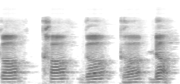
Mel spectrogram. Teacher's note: તો કે કંઠ્ય વ્યંજનો કોને કહેવાય? તો જે વ્યંજનોનો ઉચ્ચારણ કરતી વખતે જીભની પાછળનો ભાગ ઊંચો થઈ તાળવાને સ્પર્શે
